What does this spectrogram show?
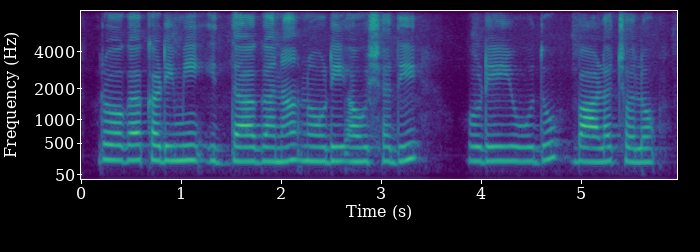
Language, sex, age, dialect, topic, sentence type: Kannada, female, 18-24, Dharwad Kannada, agriculture, statement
